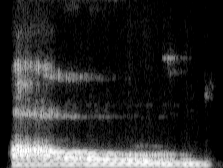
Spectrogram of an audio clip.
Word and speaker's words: Om: And so when you say Om, when you say it properly, it goes Om.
